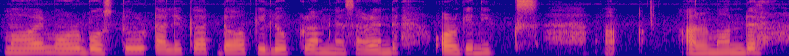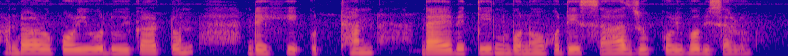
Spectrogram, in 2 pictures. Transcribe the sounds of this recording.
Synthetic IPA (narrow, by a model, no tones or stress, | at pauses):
mojmuɹbɔstuɹtalikatdɔkiloɡɹamnɛsaɹɛndɔɹɡɛniks | a̰lmɔnddɔɹupoɹiʊdujkaɹtɔndexiutʰːandajabetibɔnowxodisazuɡkoɹibɔbisaɹʊ̃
